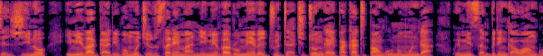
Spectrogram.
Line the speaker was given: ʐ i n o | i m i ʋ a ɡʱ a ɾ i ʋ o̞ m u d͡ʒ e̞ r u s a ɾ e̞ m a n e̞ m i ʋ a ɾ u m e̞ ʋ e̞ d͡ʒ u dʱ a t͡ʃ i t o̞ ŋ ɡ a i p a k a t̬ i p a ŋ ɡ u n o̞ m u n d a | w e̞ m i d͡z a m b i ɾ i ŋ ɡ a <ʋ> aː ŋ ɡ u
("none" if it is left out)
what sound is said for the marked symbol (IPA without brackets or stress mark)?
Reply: w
